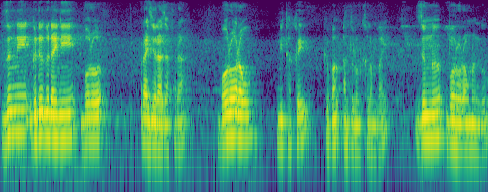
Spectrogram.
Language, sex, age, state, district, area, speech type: Bodo, male, 45-60, Assam, Udalguri, urban, spontaneous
